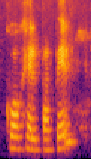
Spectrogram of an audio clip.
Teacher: En nuestro habla frecuente, las dos vocales iguales coinciden. En este caso se fundan en una y se produce un ligero alargamiento de la vocal resultante. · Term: vocales largas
